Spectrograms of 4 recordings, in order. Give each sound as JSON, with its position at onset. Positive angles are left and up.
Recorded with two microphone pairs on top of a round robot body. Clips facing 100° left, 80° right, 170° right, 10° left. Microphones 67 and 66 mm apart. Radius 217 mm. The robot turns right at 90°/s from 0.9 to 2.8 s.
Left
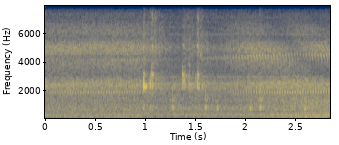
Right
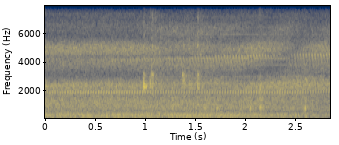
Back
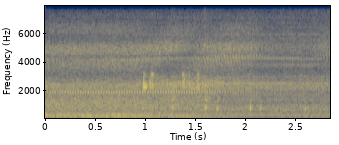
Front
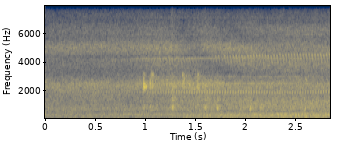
{"t": 0.0, "sound": "an insect", "azimuth_deg": -135}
